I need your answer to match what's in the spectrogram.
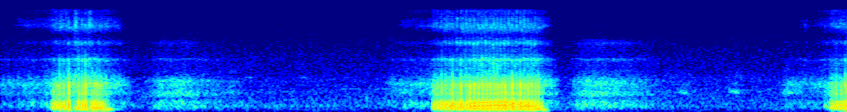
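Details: Snoring recording titled gentle snoring: loud rough snores on the in-breath with quieter out-breaths between, about every four seconds.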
